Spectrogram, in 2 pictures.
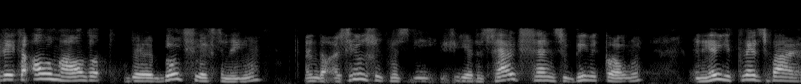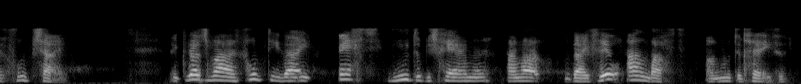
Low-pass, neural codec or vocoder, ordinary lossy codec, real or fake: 5.4 kHz; codec, 16 kHz, 1 kbps, FreqCodec, smaller model; none; fake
